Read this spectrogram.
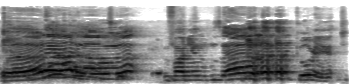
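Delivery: high, loud, cracking "What?" cries; excited snack freakout. Retold or imitated. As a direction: shriek over the snacks like it's a miracle. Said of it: "I'm like".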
